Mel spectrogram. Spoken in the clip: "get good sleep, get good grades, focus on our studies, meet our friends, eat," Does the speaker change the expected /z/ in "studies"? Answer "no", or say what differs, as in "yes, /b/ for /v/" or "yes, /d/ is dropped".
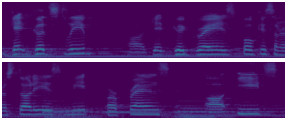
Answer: no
